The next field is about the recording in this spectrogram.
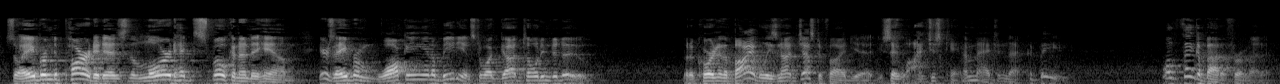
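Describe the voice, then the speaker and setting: A man from Indiana delivers a sermon in an echoey sanctuary, his voice sitting a little high for a man. He talks to the congregation like old friends, wandering into jokes and asides. When he reads scripture, he switches to a raised, formal voice. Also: big pitch swings, brisk, darkish tone. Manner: conversational preaching with asides and self-deprecating jokes. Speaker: pastor. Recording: echoey room.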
